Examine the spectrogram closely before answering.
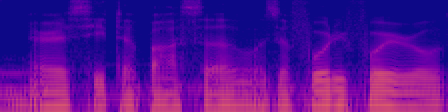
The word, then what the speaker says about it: Teresita Basa: some weird pronunciation but I looked up how to pronounce her name and it said Teresita it didn't have it didn't have the rolled R and it said Basa so that's what I'm gonna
